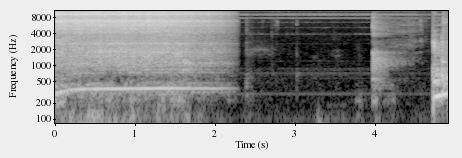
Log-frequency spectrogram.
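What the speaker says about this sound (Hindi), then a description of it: "मेरे पास ग्राइंडर मौजूद है, इसमें जो है मैं ये डालकर सारी चीज़ें अच्छे तरीके से ग्राइंड कर लूँगी।" An electric kitchen grinder whirs loudly at a high, steady pitch while grinding ingredients into powder, then cuts off into near silence, followed by a couple of soft clicks and a brief restart burst at the end.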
